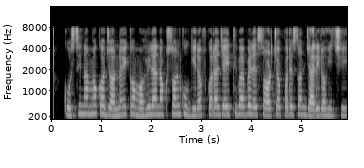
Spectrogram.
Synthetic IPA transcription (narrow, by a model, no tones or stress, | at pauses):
kosinamɔkɔd͡ʒɔnɔjkɔmɔɦiɭanɔksɔlkuɡiɾɔpʰkɔɾad͡ʒajt̪ʰibabeɭesɔɾt͡ʃɔpɔɾesɔnɔd͡ʒaɾiɾɔɦit͡ʃʰi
